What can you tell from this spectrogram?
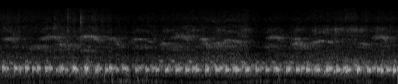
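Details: Continuous rapid pulsed croaks from a toad, a rattling, even series of low notes. Faint higher whistled tones drift above it throughout.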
